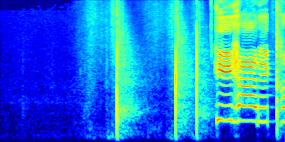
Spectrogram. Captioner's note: silent; clap, Clap, Clap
